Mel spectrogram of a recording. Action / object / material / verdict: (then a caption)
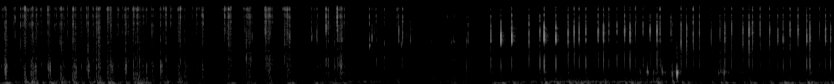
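tap / plastic hairbrush / plastic / none. Long acrylic nails rapidly tap the hollow back of a small glossy purple plastic hairbrush and scratch across its plastic bristles. The result is a dense stream of quick, dry, bright clicks and crackly scratches. A brief quieter stretch in the middle is followed by sharper, louder taps.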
